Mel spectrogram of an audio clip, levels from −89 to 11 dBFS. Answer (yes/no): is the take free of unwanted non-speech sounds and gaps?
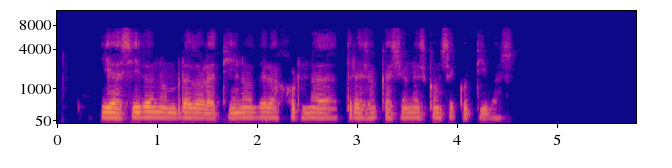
yes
